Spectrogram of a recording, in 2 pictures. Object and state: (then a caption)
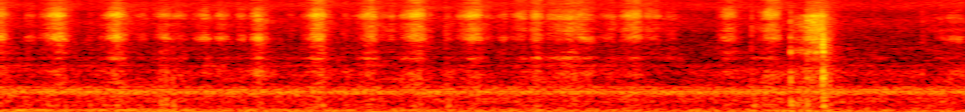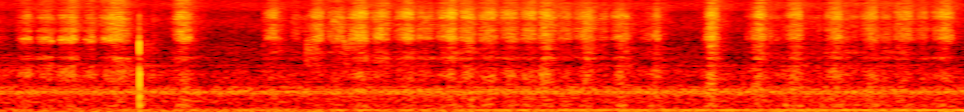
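Pencil shading on drawing paper. A graphite pencil scratches a thin sheet of white drawing paper, taped flat on a wooden table, in short shading strokes near a portrait's head. A steady, soft, raspy scratching runs throughout over a low background rumble, broken by two brief, sharp ticks.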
